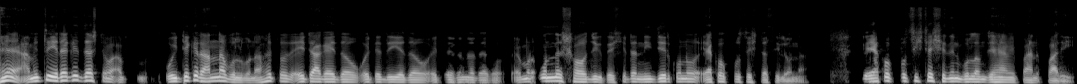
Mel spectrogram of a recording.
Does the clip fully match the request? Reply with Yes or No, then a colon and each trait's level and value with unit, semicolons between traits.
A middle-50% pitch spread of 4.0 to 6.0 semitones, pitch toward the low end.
Yes: average, 5.3 semitones; low, 125 Hz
